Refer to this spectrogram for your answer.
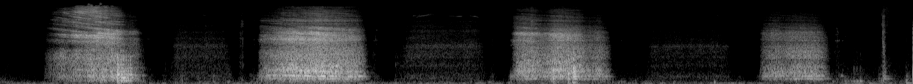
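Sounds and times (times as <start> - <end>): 
person blowing up a balloon by mouth: 0.5 - 1.5, 2.6 - 3.8, 5.1 - 6.2, 7.6 - 8.4
person inhaling: 0.5 - 8.4.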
